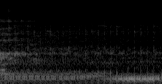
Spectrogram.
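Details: Craftsman two-stroke chainsaw left outside for years, formerly seized, after cold start and warm-up: idle won't settle, pitch wandering then climbing on its own; crank seal leaking air.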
